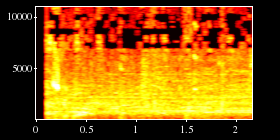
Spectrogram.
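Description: Basketball dribbled on a hardwood arena court, a few separate bounces over a steady crowd hum, with a commentator speaking.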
